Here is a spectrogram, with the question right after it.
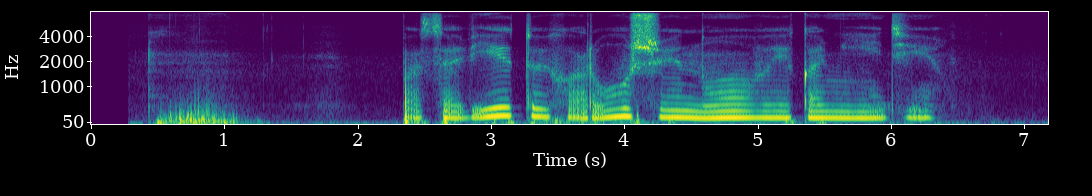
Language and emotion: Russian, sad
